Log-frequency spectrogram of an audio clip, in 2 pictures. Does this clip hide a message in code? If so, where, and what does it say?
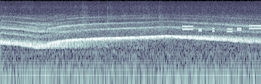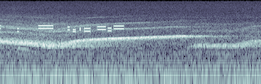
No, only pairs of high tones at irregular times, with street noise.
